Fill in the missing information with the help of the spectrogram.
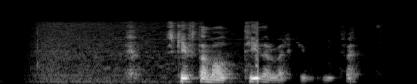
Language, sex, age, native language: Icelandic, male, 40-49, Icelandic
